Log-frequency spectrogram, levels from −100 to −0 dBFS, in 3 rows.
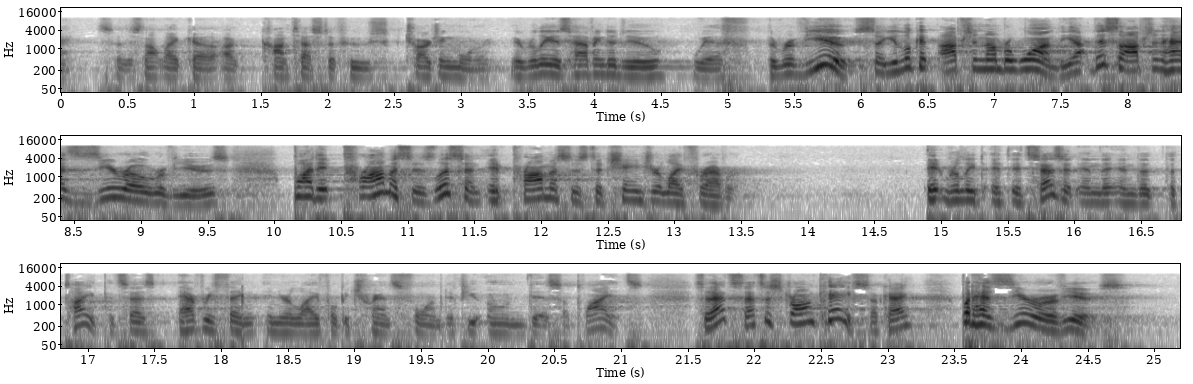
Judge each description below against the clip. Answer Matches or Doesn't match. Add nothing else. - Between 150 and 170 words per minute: Doesn't match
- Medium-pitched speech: Matches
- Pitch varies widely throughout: Matches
